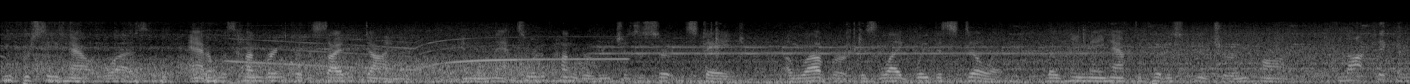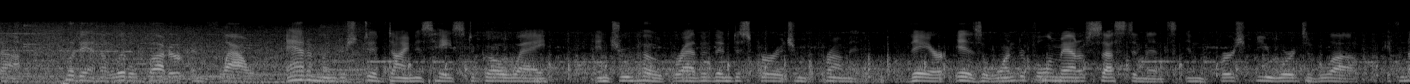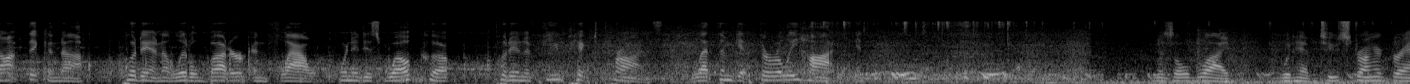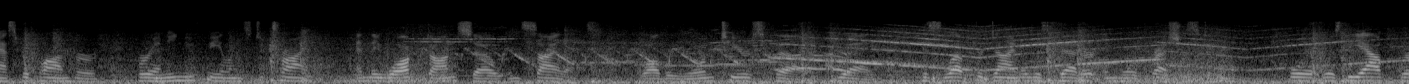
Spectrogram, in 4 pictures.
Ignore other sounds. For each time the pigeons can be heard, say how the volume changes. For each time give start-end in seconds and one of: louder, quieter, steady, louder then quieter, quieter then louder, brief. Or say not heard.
36.2-42.1 quieter.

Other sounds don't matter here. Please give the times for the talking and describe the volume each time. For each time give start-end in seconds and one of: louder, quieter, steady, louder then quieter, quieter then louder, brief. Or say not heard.
0.0-36.9 steady
39.7-56.3 steady.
